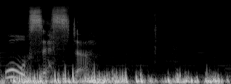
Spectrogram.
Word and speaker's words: Worcester: Now Worcester is spelled Worcester, but I believe it is actually pronounced Worcester.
